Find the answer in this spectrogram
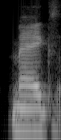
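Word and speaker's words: Meigs: mags how do you say his name because Megs okay good he ends up going down there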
